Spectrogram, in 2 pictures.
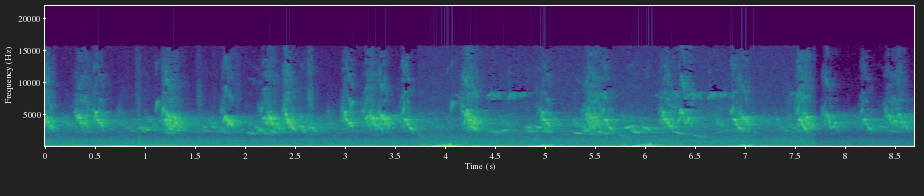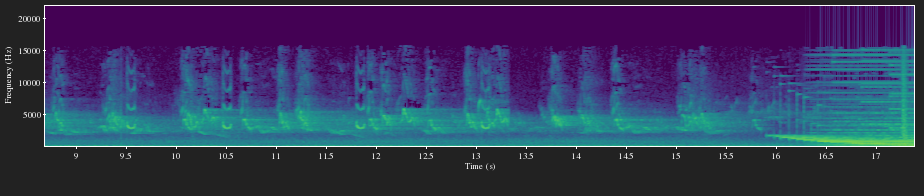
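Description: Small songbirds chirping and twittering rapidly and continuously. Four soft low thumps come about a second apart in the middle.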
